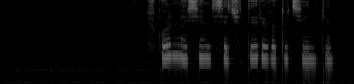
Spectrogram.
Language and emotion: Russian, neutral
